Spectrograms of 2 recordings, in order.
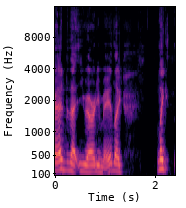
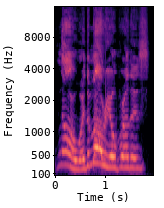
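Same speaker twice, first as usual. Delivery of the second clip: raised, louder, drawn-out mock reply, no cartoon accent; slow it down, higher and insistent; Mario Brothers; 7 semitones higher, 5 dB louder than usual. Co-host as the brothers answering doubts, accent dropped. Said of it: "cuts away from the commercial".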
